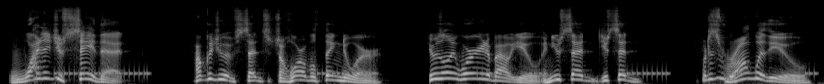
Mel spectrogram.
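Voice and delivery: upset Isabeau. Acted. Isabeau scolding Siffrin for hurting Odile, shocked. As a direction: plead in disbelief.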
